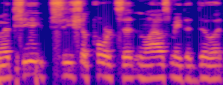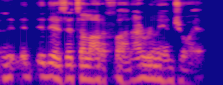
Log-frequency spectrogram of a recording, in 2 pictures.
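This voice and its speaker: A man talks at medium pitch in a somewhat breathy voice, with monotone, flat intonation. His pace is fairly quick, with hardly any pauses. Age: 70s. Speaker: basketball color analyst, former coach. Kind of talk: casual interview. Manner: halting.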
